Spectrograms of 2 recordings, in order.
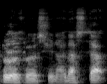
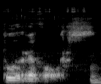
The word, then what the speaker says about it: boerewors: I've tried boerewors. That for me is delicious. That's a sausage almost, isn't it? But with a very distinct flavour. Yeah, and roll your R's. Say boerewors.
